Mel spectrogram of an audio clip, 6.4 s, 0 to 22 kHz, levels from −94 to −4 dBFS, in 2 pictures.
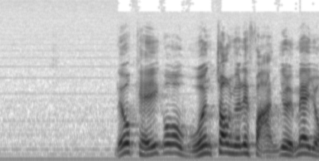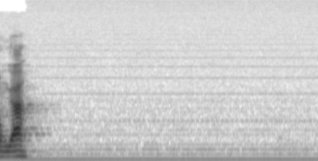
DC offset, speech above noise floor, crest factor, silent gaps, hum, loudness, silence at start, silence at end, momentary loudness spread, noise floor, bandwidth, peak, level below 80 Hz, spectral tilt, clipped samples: under 0.1%; 31 dB; 22 dB; none; none; -22 LUFS; 1.15 s; 2.85 s; 5 LU; -53 dBFS; over 20 kHz; -4 dBFS; -56 dBFS; -4.5 dB/octave; under 0.1%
